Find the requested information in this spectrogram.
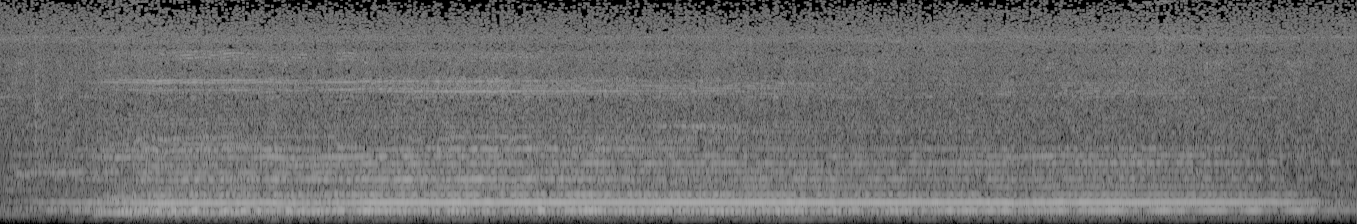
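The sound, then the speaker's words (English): A single long, steady humming tone of Brahmari (humming bee) breath, one of three rounds of a breathing exercise, held on one low buzzing pitch for over thirteen seconds at an even moderate loudness, with no talking. “We'll do three rounds of the Brahmari, sound of the humming bee.”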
